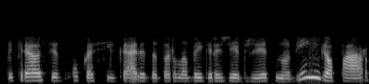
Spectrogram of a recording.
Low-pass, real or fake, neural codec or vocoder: 3.6 kHz; fake; vocoder, 22.05 kHz, 80 mel bands, Vocos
